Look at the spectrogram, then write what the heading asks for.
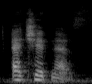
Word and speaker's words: echidnas: is that how you say it in chidas echidnas i read it wrong i was doing so well like the niffler uses its snout to find precious gems it's precious shiny gems the short beaks echidnas use their lungs now to find their insect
